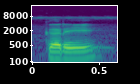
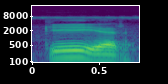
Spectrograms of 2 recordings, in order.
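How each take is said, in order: First: CARE misread as करे, kuh-ray in two syllables; wrong pronunciation. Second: CARE as केयर, kay-yer with a long first vowel; correct pronunciation. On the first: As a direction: say करे with short a and final ay. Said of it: "ये सब होते हैं गलत pronunciation". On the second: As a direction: say केयर with ay gliding into a final r. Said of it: "इसका सही उच्चारण जो है". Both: Shown as a demonstration.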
